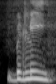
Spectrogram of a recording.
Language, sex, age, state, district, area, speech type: Sindhi, female, 45-60, Maharashtra, Thane, urban, read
